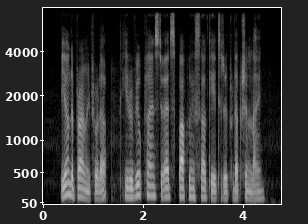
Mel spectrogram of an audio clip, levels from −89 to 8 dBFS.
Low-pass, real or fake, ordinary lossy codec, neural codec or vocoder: 7.2 kHz; fake; none; autoencoder, 48 kHz, 32 numbers a frame, DAC-VAE, trained on Japanese speech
